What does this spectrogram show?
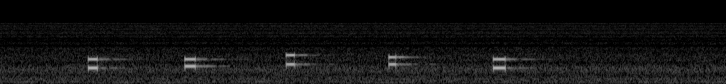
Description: DTMF, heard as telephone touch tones, dialled by hand, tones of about 100 ms. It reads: 4 7 # 0 4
